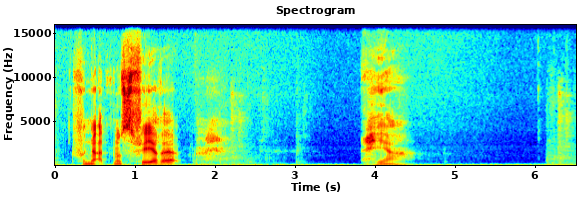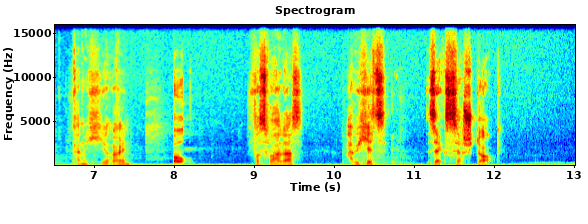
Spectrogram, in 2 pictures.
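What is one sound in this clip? A young woman talks with animation through a close microphone, in bursts with pauses.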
